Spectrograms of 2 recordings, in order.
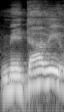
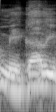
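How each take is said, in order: First: The middle consonant is a 'dh' sound. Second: The middle consonant is a 'gh' sound. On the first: The speaker calls it right. "ત્યાં પણ ધજાનો ધ જોઈએ" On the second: The speaker calls it wrong. "એના બદલે ઘરનો ગ બોલે છે"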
